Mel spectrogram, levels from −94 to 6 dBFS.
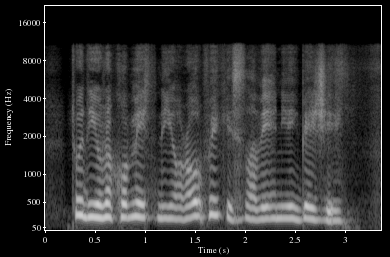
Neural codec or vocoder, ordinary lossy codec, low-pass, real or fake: codec, 16 kHz in and 24 kHz out, 0.4 kbps, LongCat-Audio-Codec, four codebook decoder; none; 10.8 kHz; fake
